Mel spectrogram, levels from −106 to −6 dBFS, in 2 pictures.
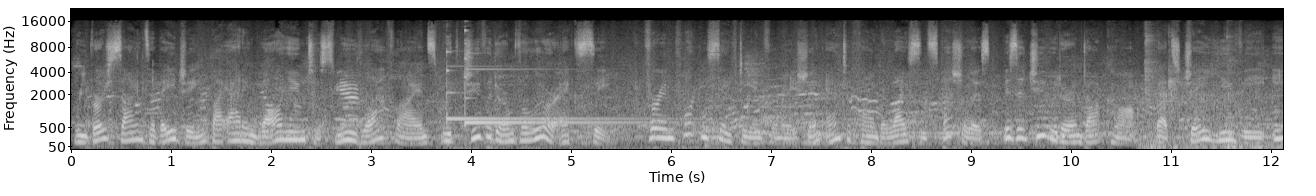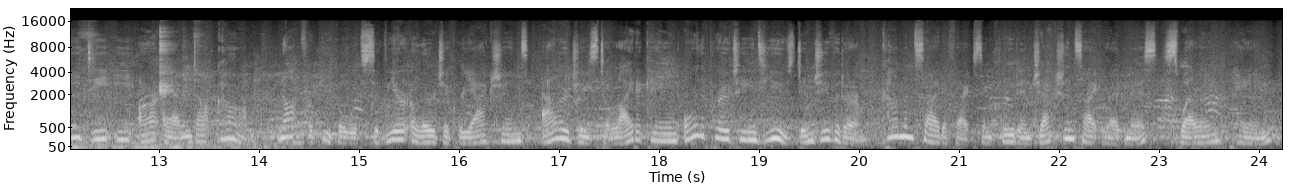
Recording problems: murmuring crowd; loud; throughout; 7 dB below the speech
doorbell; loud; from 4 to 6 s; peak 3 dB above the speech
footsteps; loud; from 11 to 14 s; peak 1 dB above the speech

